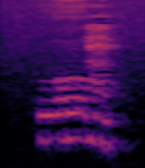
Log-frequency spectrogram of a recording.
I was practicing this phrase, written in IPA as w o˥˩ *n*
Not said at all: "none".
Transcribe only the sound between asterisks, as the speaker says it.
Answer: m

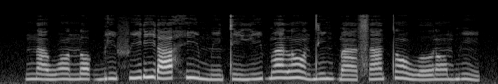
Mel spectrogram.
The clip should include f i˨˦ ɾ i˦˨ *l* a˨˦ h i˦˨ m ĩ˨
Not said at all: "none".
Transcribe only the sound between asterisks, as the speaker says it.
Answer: ɾ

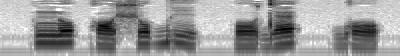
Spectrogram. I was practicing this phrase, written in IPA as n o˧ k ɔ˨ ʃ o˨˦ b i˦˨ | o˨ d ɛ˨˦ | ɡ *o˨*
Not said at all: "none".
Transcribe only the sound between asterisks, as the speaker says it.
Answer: o˨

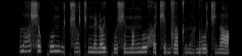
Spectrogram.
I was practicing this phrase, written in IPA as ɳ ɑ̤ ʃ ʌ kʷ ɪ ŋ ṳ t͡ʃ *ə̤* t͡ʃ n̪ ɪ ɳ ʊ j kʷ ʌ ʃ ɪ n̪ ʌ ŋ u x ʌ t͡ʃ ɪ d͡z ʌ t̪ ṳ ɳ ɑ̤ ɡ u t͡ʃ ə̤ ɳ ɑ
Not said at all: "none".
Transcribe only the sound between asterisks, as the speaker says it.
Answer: ɔ̤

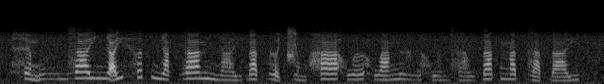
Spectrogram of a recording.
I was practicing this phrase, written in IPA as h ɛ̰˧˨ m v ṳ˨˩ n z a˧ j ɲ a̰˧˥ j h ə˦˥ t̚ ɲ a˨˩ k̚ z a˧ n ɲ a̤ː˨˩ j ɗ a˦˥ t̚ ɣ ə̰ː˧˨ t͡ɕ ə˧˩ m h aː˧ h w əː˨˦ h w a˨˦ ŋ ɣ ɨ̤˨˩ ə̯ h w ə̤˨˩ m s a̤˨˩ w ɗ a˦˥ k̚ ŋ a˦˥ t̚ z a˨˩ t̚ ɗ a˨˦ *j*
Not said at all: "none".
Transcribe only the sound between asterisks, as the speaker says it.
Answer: j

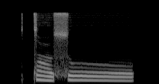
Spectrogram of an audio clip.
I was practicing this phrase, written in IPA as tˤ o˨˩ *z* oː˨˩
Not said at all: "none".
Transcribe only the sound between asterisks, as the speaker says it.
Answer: s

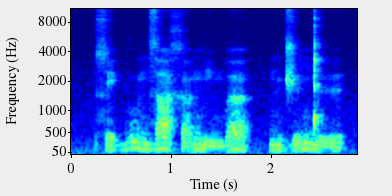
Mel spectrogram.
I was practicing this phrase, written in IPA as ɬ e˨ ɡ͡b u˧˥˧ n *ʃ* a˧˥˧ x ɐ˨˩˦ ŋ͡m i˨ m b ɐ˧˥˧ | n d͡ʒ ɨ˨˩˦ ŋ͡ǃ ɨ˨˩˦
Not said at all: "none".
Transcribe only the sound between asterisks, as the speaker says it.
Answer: z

